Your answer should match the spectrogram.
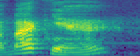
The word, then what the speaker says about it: Bát Nhã: Đúng theo chữ Ấn Độ là Bhajana, mà người Trung Hoa phiên âm ra chữ Bát Nhược, mà đọc thì đọc là Bát Nhã.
